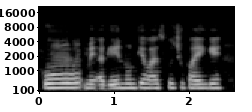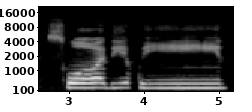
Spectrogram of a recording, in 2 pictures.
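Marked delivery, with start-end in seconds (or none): 2.7-5.1 slow, drawn-out tajweed chant; Quran recitation. Shown as a demonstration. Teacher recites verse for students, slow tajweed chant. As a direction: recite it slowly, stretching each sound. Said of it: "स्वाद heavy होगा".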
